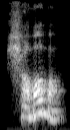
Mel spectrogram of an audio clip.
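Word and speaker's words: شمّ: মারারা আমরা উচ্চারণ করব মাররা। শামামা, শাম্মা।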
